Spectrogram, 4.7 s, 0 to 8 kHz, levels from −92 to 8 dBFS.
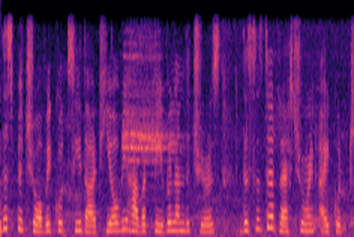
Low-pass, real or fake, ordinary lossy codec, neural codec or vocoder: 7.2 kHz; real; none; none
